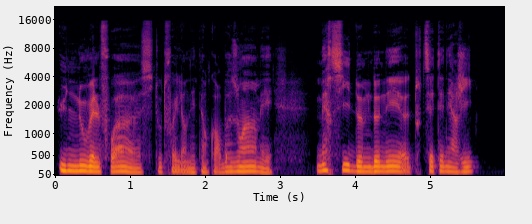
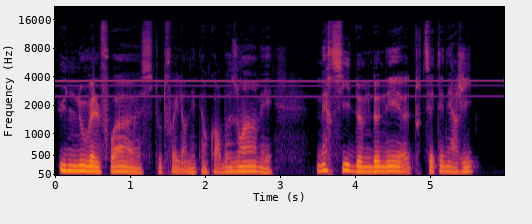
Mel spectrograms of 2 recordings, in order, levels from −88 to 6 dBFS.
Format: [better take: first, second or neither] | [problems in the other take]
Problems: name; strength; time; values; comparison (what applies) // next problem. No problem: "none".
first | high-pitched whine; noticeable; throughout; 3.5 kHz, 20 dB below the speech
